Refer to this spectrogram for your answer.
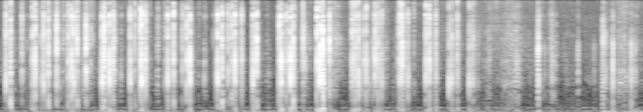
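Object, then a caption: Faux leather zip pouch. Long nails rapidly tap and scratch a black textured faux leather zip pouch held close to the microphone. The result is a dense, irregular stream of sharp, crackly clicks with bright scratchy texture over a faint steady low hum.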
